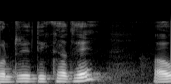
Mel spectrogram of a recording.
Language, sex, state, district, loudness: Chhattisgarhi, male, Chhattisgarh, Raigarh, -16 LUFS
